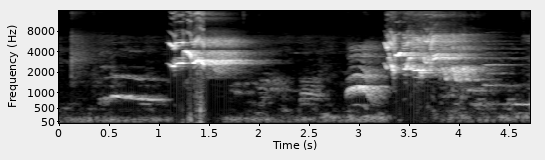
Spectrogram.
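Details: Black-capped lory from Papua with loud calls meant to provoke other birds: two long, raspy, ringing screeches separated by soft chattering notes and a faint low buzz.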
